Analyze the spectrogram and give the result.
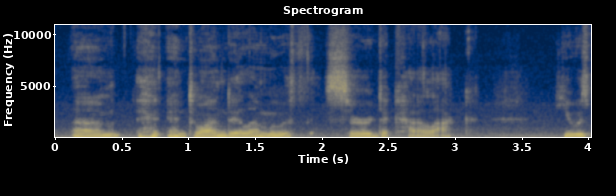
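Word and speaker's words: Antoine de la Mothe: comparable heights so uh this is named after anthon de la muth oh fractals i forgot to ask you how to pronounce his name um antoine de la muth sir the cadillac he was born antoine lumet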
